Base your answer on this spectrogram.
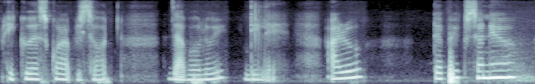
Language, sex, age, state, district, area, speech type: Assamese, female, 45-60, Assam, Dibrugarh, rural, spontaneous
